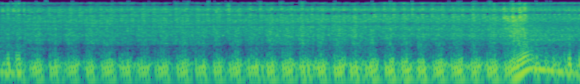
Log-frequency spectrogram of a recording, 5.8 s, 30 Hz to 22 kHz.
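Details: 1980 Kawasaki KZ1000G (Z1 Classic) motorcycle during restoration: uneven, lumpy low putter at idle with irregular firing and a brief throttle blip; it idles poorly and dies, cause undetermined after fixing a lean air leak that caused high revving.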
